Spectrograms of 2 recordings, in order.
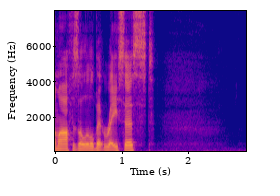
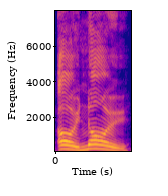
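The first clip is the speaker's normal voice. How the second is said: loud, higher Australian accent; 6 semitones higher, 6 dB louder than usual. Shown as a demonstration. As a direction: slip into broad Australian. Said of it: "That's, that's Australian".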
